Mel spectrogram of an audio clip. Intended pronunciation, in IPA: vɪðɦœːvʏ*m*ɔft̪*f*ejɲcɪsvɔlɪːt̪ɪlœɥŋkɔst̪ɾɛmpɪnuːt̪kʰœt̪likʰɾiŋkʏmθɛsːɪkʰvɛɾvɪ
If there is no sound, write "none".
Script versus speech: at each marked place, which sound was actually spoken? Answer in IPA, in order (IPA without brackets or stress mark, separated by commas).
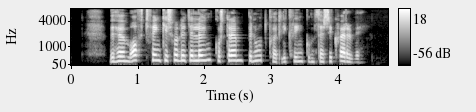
m, f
